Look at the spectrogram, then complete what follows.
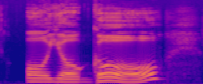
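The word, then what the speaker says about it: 泳ごう: so oyogu is to swim, oyogo, a long O there, is going to be to, tr- to let's swim, right?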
